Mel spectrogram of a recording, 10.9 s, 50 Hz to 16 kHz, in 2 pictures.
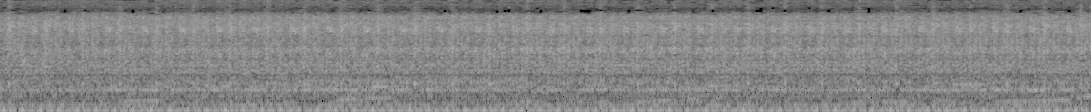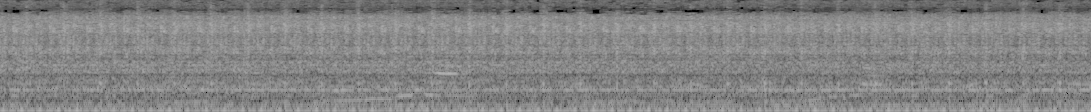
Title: M157 engine knocking noise pls help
